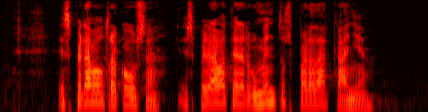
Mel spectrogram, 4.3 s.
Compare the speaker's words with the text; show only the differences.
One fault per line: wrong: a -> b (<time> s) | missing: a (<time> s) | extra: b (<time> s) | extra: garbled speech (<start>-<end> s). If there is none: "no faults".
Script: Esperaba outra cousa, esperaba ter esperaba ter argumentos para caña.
missing: esperaba ter (2.4 s)
extra: dar (3.2 s)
